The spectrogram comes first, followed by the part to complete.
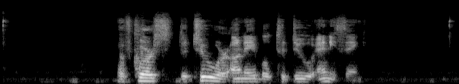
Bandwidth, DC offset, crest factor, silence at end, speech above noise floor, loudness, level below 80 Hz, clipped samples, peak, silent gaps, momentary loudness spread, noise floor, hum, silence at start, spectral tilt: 11.5 kHz; under 0.1%; 18 dB; 1.05 s; 50 dB; -16 LUFS; -58 dBFS; under 0.1%; 0 dBFS; none; 16 LU; -65 dBFS; none; 1.2 s; -4.5 dB/octave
